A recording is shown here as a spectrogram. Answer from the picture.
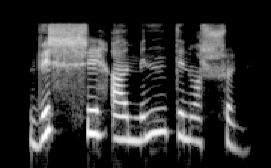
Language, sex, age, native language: Icelandic, male, 10, Icelandic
